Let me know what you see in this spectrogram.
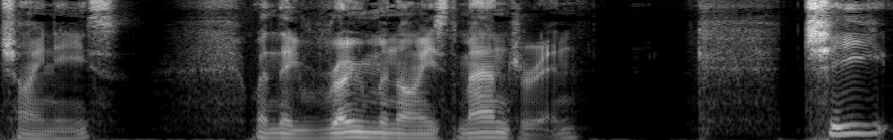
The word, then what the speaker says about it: qi: and in which qi is spelt qi, pronounced with a fourth tone in Mandarin, a falling tone that sounds a little bit like you're saying it whilst putting your foot down.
